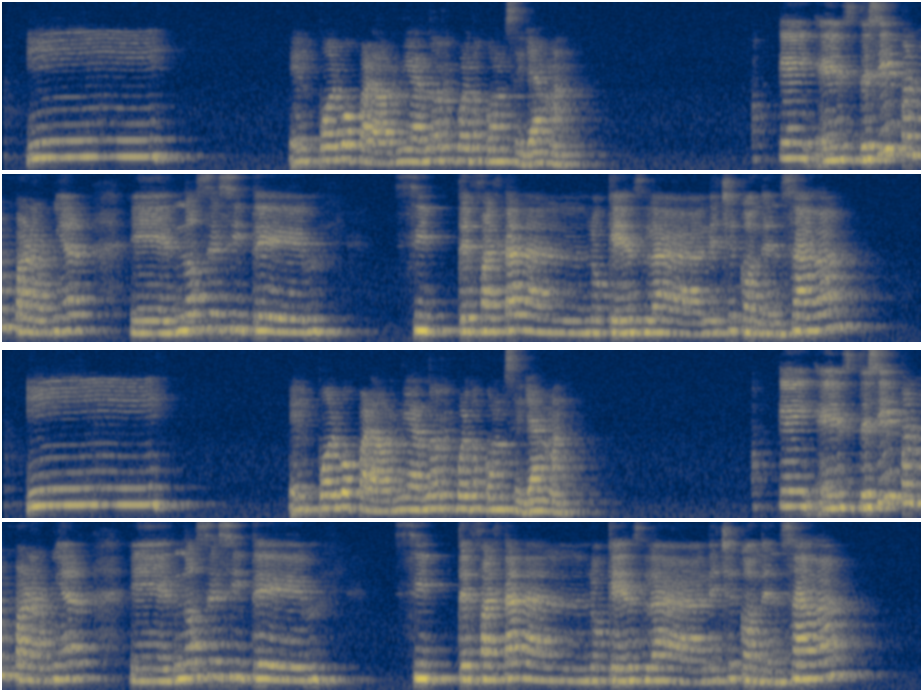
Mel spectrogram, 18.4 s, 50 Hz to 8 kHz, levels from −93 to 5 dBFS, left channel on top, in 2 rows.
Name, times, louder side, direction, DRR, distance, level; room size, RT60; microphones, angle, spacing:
voice 1, 0.2-1.6 2.9-5.6, right 2 dB, 35° right, 0 dB, 0.3 m, -26 dB
voice 2, 7.8-12.4 13.3-17.6, equal, 15° right, -8 dB, 1.3 m, -24 dB
3.8 x 2.4 x 2.6 m, 0.76 s
head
